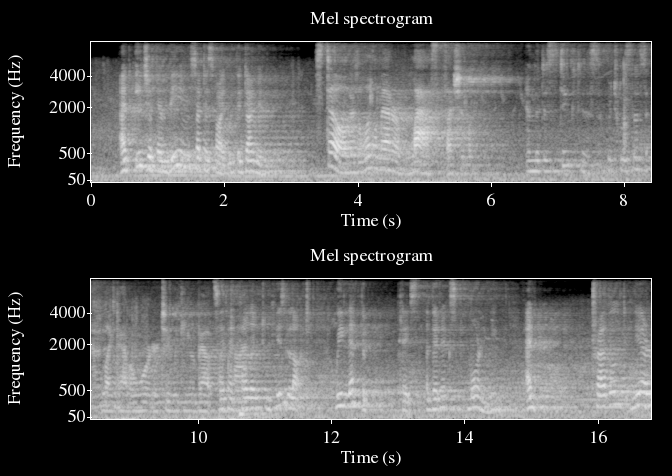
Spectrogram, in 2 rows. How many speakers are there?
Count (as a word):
three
